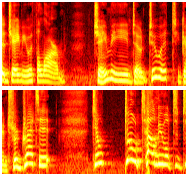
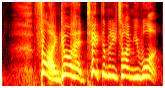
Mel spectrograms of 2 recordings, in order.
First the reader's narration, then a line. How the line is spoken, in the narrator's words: shouted Jamie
